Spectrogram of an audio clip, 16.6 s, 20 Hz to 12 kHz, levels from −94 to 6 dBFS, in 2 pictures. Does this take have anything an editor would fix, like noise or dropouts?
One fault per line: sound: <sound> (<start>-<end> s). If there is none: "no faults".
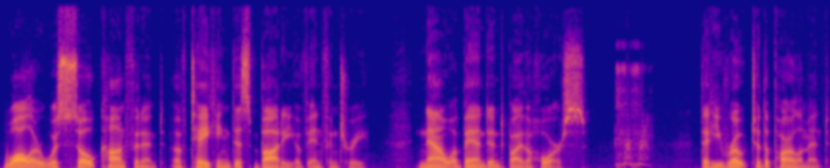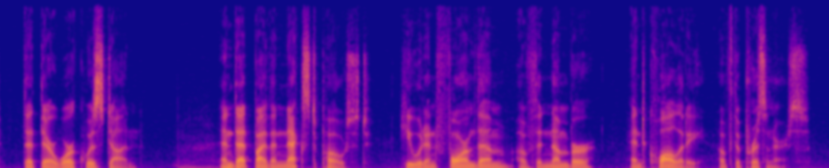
sound: throat clearing (6.1-6.6 s)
